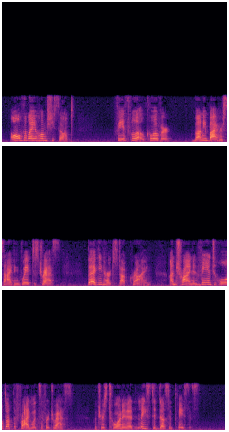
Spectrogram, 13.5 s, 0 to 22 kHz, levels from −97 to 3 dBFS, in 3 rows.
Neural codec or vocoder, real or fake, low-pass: codec, 16 kHz, 1.1 kbps, Voila-Tokenizer; fake; 7.2 kHz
